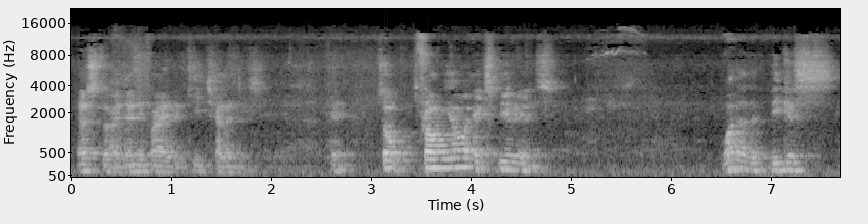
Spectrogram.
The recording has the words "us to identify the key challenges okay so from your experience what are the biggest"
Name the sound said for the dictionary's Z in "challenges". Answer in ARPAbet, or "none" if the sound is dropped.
S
